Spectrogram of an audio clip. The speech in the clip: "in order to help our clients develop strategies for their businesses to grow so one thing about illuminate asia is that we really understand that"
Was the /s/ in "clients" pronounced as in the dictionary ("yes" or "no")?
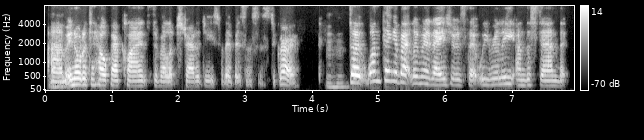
yes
